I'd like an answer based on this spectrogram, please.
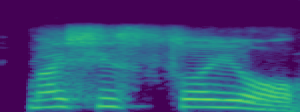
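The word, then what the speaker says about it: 맛있어요: І тут також машта ми тут читаємо ось цю подвійну с як Т але тут ми її вже читаємо як S тому що далі йде голосна машісойо наступне Джуда давати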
